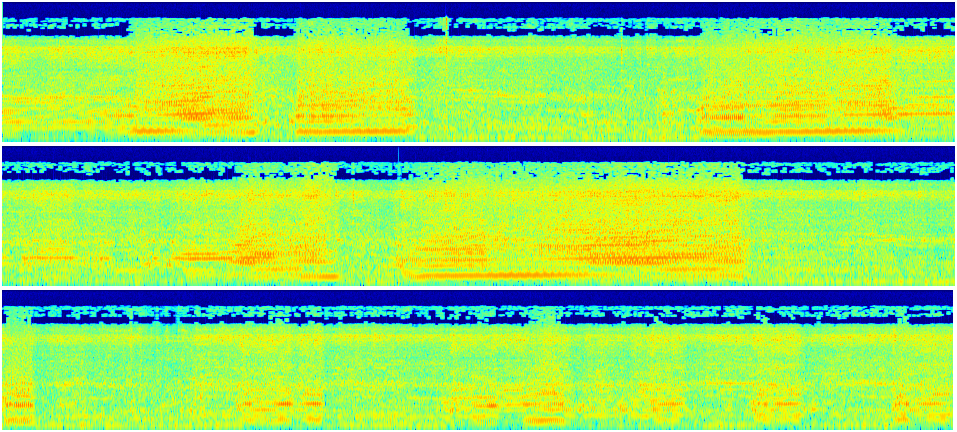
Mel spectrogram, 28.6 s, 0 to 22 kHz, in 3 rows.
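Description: Porsche 911 RSR's flat-six engine heard from inside the cabin under hard acceleration, its note climbing through each gear and dropping at every upshift. Loudest over three full-throttle pulls, with quieter stretches between them.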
